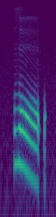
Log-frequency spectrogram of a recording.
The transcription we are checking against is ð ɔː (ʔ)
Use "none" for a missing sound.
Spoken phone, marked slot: ʔ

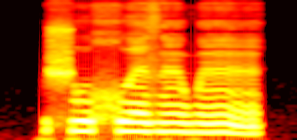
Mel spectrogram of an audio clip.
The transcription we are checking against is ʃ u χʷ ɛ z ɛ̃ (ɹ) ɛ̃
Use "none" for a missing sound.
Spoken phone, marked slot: w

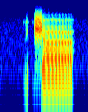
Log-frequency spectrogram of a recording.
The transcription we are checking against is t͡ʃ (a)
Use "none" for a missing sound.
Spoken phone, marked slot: a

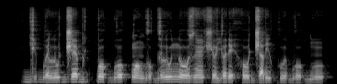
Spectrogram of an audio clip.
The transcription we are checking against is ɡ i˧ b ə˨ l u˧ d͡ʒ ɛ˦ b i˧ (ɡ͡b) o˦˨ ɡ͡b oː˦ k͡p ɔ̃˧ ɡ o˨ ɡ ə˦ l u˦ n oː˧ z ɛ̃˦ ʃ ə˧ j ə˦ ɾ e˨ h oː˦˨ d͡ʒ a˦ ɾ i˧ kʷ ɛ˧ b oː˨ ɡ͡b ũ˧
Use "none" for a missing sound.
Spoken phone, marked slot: k͡p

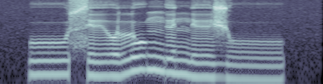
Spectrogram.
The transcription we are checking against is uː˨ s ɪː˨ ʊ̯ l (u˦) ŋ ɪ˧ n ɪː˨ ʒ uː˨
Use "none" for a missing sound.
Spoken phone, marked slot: u˦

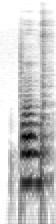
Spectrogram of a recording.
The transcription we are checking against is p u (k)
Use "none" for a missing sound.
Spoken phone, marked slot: ɡ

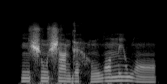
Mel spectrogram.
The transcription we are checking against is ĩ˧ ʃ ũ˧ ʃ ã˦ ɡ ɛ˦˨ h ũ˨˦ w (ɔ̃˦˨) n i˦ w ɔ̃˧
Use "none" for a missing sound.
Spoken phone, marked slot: ɔ̃˦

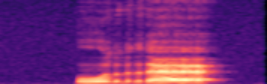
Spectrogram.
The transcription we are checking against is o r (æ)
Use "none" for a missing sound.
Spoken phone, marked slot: æ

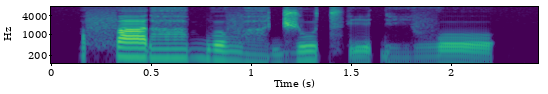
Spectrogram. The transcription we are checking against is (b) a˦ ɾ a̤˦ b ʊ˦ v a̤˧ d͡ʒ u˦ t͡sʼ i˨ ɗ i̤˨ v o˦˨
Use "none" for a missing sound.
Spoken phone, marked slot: f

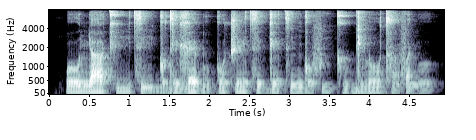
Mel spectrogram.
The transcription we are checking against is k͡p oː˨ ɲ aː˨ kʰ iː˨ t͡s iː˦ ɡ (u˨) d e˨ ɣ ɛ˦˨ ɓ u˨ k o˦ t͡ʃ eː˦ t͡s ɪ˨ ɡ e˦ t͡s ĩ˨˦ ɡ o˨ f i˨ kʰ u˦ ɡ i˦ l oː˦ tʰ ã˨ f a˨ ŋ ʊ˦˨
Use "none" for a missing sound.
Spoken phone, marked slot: ʊ˨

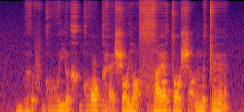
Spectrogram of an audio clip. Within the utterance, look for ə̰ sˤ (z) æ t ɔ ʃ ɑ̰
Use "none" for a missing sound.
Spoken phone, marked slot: z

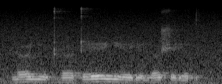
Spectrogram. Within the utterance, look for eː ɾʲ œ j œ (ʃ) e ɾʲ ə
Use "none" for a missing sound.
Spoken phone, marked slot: ʃ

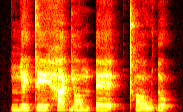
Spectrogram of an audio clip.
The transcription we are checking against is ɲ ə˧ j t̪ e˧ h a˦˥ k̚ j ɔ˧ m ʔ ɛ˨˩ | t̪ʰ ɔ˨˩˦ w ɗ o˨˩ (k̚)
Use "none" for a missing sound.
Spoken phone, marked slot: k̚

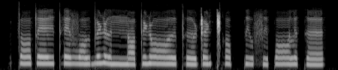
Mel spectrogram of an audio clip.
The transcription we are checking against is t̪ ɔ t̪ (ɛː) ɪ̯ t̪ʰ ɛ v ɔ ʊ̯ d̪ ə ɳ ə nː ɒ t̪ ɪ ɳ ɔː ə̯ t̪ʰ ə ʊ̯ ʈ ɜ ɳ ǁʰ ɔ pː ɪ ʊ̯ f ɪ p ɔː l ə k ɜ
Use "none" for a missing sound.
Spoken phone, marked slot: ɛː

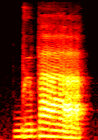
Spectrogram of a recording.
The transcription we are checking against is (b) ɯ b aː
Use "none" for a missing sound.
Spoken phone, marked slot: b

